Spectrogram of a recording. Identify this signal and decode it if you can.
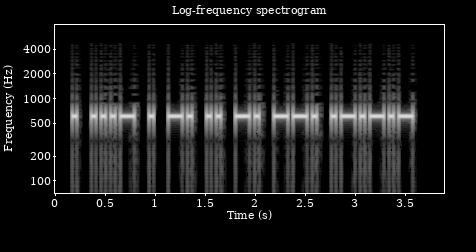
Morse code, heard as a keyed tone, about 25 wpm, 610 Hz. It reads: EVENING.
